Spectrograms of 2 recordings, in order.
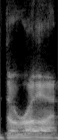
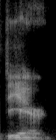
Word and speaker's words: De'Aaron: says Stern says Duran. He keeps saying it, and it's hilarious. It's Yeah, yeah. and no, but his name is De'Aaron. That is how it's said.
